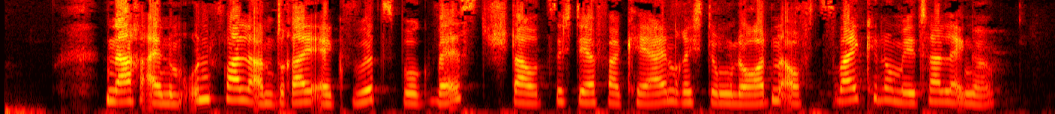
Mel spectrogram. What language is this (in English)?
German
